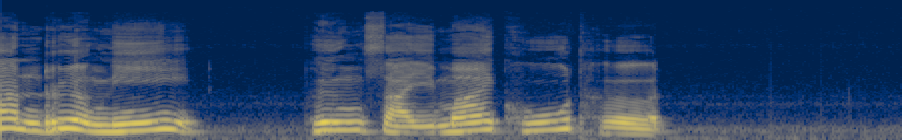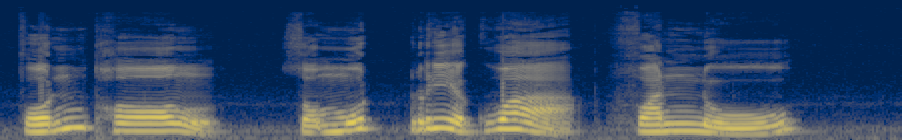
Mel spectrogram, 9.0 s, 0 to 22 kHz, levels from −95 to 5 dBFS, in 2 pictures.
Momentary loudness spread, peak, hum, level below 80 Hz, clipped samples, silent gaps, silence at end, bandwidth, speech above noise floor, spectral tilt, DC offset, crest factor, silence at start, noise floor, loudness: 11 LU; 0 dBFS; none; -56 dBFS; under 0.1%; none; 0.55 s; 11 kHz; 39 dB; -8.5 dB/octave; under 0.1%; 16 dB; 0 s; -54 dBFS; -16 LUFS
